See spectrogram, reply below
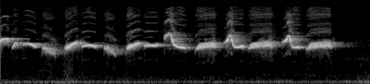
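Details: Whambie song for training other songbirds: clear, loud whistled phrases that swoop up and down, each roughly a third of a second long, strung together almost without break.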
